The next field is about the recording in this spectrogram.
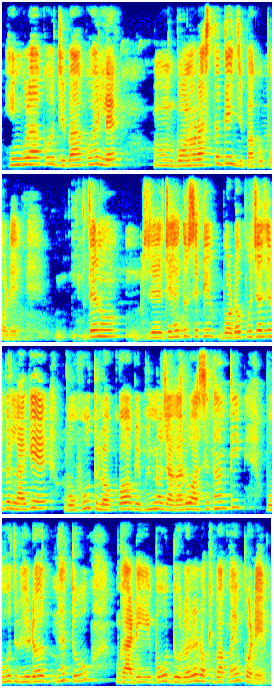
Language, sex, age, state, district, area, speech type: Odia, female, 18-30, Odisha, Mayurbhanj, rural, spontaneous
